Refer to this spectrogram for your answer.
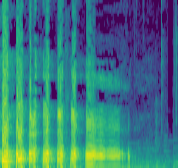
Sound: evil laugh

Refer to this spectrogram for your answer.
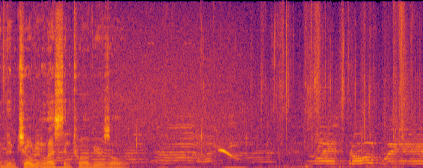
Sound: whistles; others join in singing; singing in Spanish

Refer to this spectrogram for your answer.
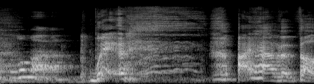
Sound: laughs

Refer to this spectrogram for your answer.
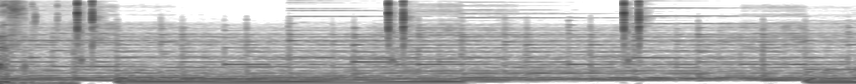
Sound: gentle instrumental music; mouse clicking

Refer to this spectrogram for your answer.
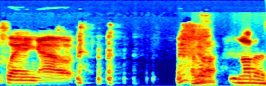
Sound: laughs

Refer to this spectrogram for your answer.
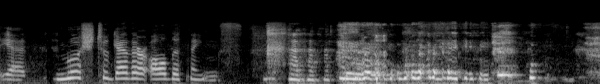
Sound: laughter

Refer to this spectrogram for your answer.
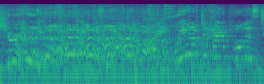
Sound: laughing

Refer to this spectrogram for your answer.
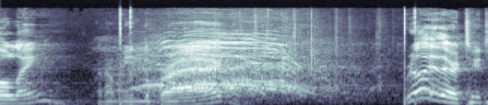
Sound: audience cheers

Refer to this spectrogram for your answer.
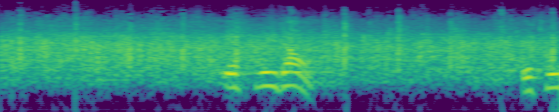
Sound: applause

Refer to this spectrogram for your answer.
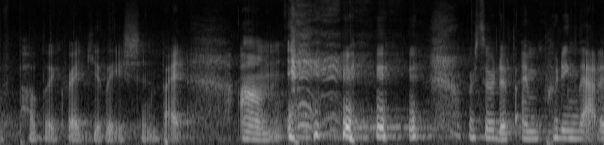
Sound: laughing

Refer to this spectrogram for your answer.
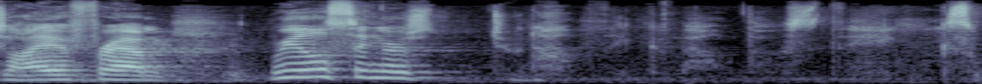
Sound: speaking faintly

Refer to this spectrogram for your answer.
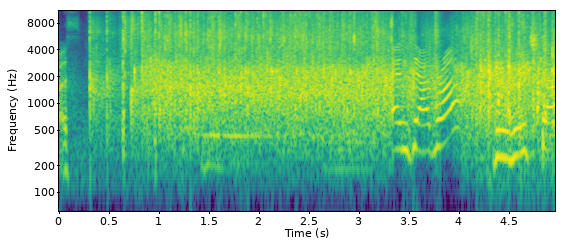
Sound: audience applause

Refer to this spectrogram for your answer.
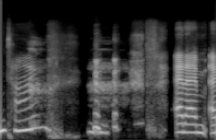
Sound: laughs

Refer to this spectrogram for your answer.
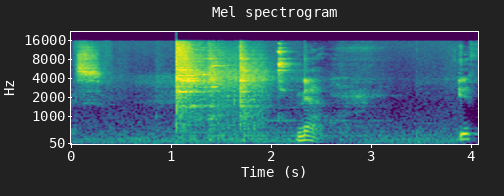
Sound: glass shattering

